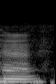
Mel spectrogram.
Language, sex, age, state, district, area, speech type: Bengali, male, 18-30, West Bengal, Birbhum, urban, spontaneous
